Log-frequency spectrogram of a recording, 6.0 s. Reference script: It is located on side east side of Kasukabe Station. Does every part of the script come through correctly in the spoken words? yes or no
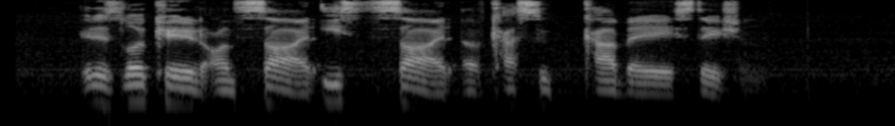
yes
